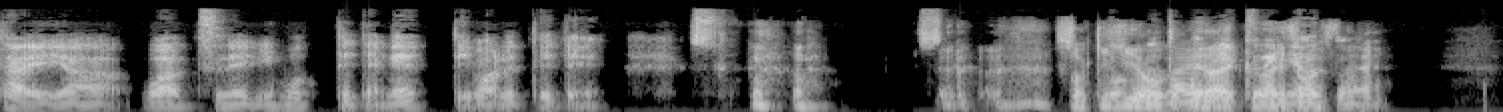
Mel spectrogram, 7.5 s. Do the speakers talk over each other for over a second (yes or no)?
yes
